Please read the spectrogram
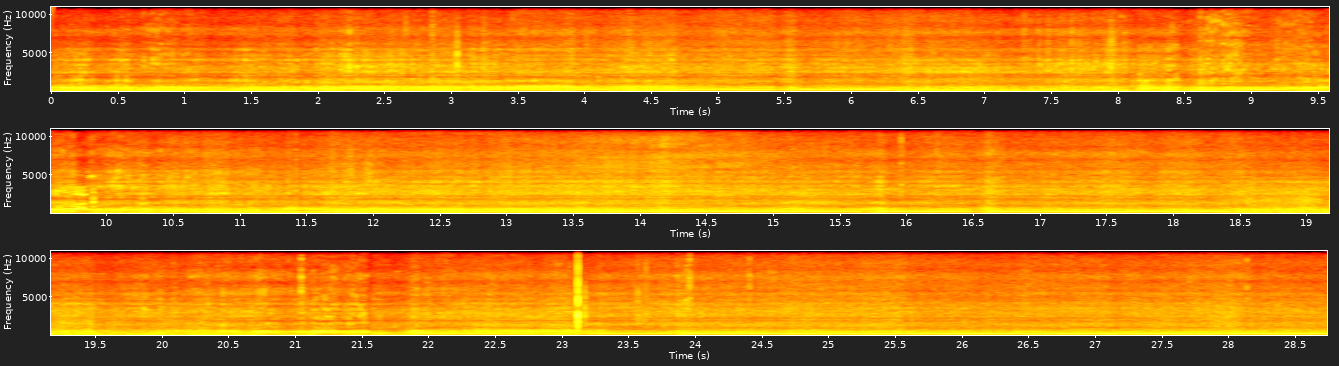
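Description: Dirt bike engine running hard, close up. Its pitch rises and falls again and again with the throttle and gear changes.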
